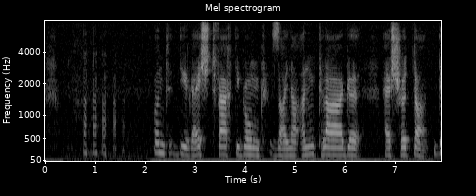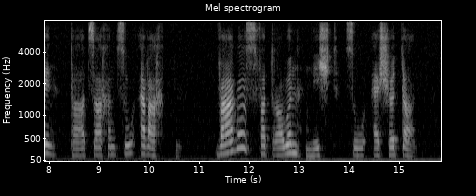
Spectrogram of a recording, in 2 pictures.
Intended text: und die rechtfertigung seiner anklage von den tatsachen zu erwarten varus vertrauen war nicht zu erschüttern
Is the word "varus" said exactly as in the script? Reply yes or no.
yes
